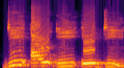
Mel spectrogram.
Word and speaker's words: dread: D R E A D.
